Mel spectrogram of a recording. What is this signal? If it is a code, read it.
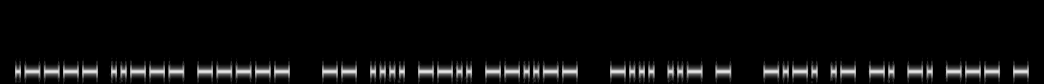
Morse code, heard as a keyed tone, about 25 wpm, 600 Hz. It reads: 120 MHZ, BUT CANNOT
